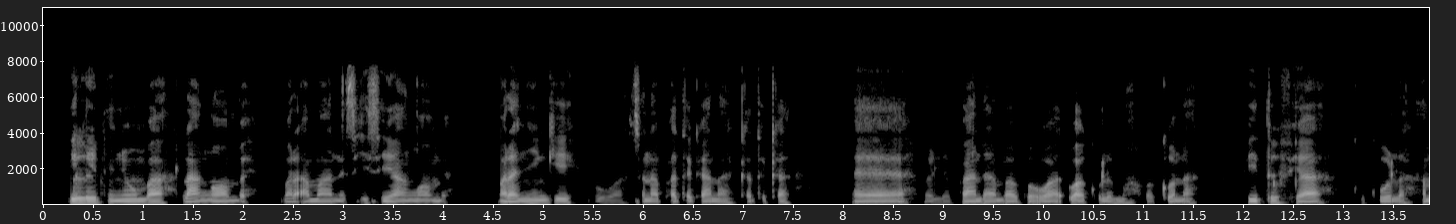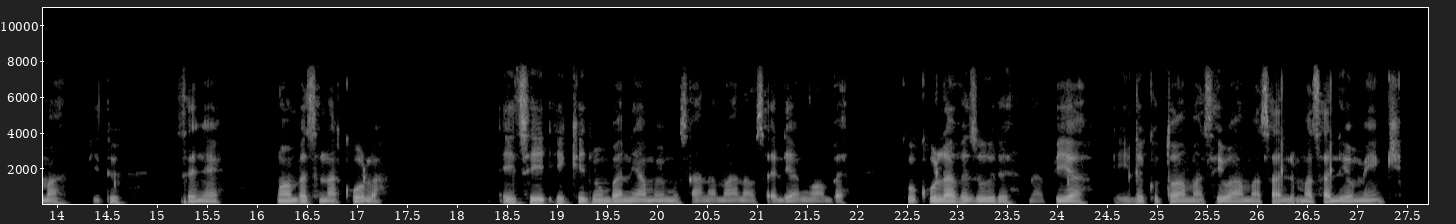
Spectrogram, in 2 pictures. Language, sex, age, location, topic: Swahili, male, 25-35, Nakuru, agriculture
